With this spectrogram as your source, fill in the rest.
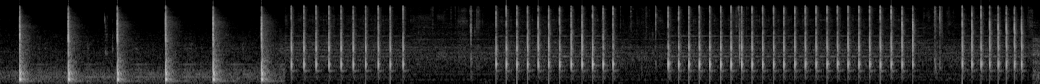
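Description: Small hammers flatten thin aluminium sheet during an HP 3561A analyzer repair: six slow, loud, ringing blows, then fast rhythmic bursts of sharp metallic taps close up.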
